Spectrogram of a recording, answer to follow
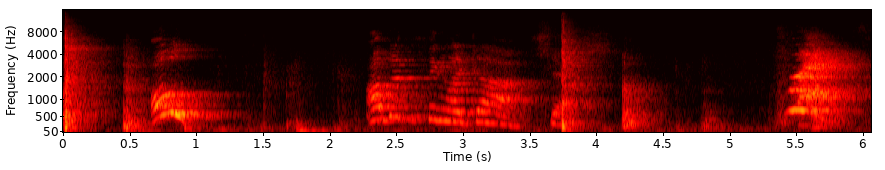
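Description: Nerf foam-dart blasters firing: short sharp snaps, the loudest about three and a half seconds in, among children's excited shouts.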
